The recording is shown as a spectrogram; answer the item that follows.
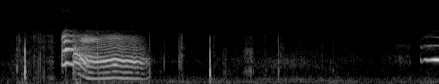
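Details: A Chihuahua called Rana, June 2018, lets out a quavering, vibrato whimper for nearly a second, followed by soft ticks and scuffles and the start of another high whine at the end.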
